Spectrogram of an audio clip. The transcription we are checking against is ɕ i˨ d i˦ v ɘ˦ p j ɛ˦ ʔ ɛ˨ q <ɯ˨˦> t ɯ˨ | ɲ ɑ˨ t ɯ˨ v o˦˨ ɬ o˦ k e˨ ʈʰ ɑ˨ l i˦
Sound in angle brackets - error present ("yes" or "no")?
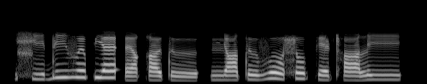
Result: yes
